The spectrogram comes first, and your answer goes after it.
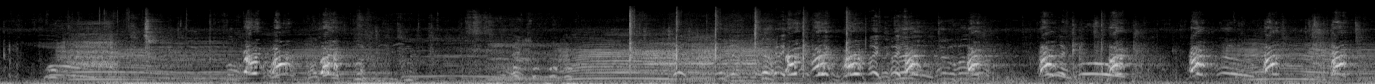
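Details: Mixed herd of Brahma, Hereford and Brangus cattle being rounded up to sort calves; overlapping rising-and-falling moos from several animals, with a barking dog and human voices among the calls.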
